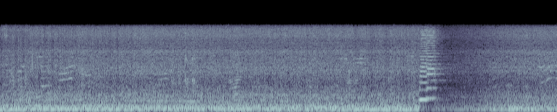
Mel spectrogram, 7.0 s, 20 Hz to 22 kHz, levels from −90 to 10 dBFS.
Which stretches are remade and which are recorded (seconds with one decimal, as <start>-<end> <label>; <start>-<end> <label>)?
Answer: 0.0-7.0 recorded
